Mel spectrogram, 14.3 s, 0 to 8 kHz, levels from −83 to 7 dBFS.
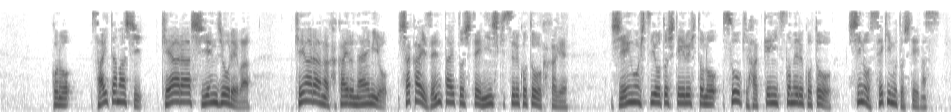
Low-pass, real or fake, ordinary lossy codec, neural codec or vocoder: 7.2 kHz; real; MP3, 24 kbps; none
